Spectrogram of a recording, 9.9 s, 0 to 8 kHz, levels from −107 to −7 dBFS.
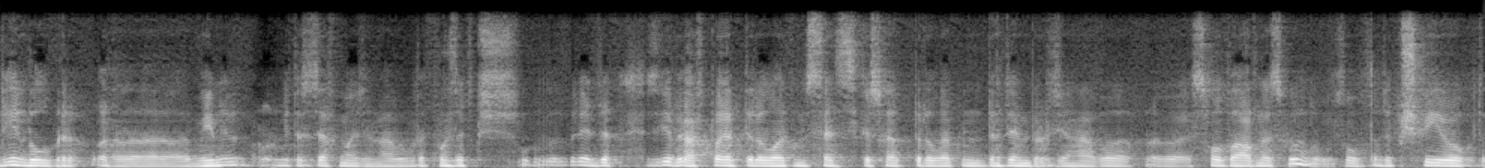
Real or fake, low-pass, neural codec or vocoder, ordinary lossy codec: fake; 7.2 kHz; codec, 16 kHz, 1 kbps, FunCodec, trained on LibriTTS, 50 frames a second; none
